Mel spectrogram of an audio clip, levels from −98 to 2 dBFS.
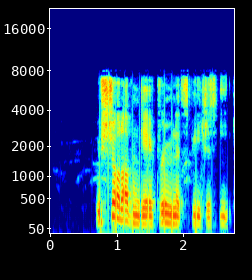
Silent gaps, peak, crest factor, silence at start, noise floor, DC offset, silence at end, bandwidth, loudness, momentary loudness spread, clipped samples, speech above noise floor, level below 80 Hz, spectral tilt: none; -2 dBFS; 18 dB; 0.7 s; -76 dBFS; under 0.1%; 0.1 s; 8.2 kHz; -18 LUFS; 12 LU; under 0.1%; 57 dB; -52 dBFS; -3 dB/octave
